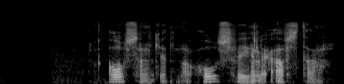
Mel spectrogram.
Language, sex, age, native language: Icelandic, male, 20-29, Icelandic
